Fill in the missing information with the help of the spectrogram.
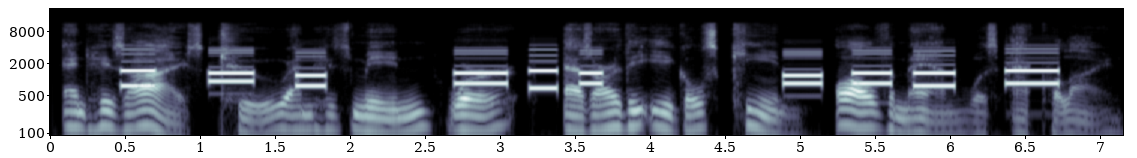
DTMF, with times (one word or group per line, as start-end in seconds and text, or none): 0.5-1.8 604
2.7-3.7 838
4.9-6.7 7859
